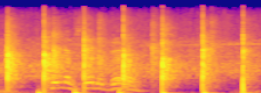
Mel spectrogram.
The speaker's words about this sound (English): Yeah, I'm clapping.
